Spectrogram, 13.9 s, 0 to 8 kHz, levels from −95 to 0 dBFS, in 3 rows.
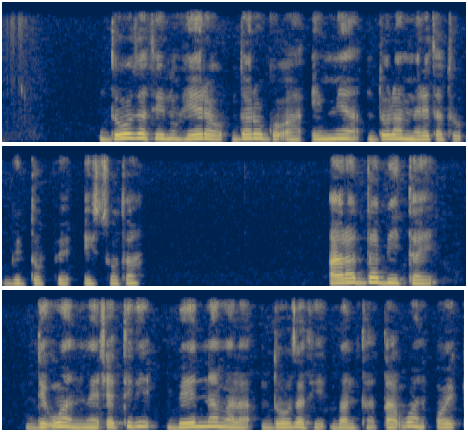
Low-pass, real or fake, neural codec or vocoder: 7.2 kHz; real; none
